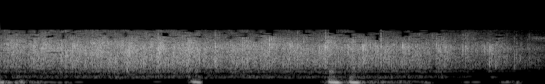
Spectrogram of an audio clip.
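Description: Applause from an audience welcoming a preacher to the pulpit, a dense, steady wash of clapping that holds for several seconds and eases slightly toward the end.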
